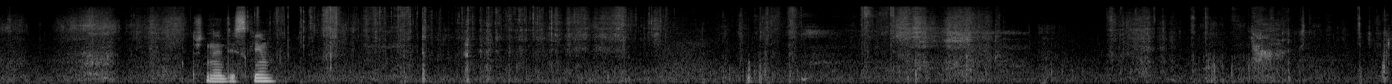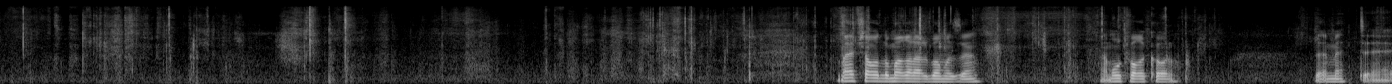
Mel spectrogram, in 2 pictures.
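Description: Paper pages rustle and flip as a booklet is handled.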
